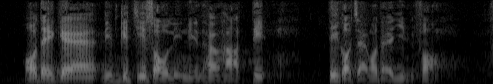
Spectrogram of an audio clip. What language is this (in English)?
Cantonese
